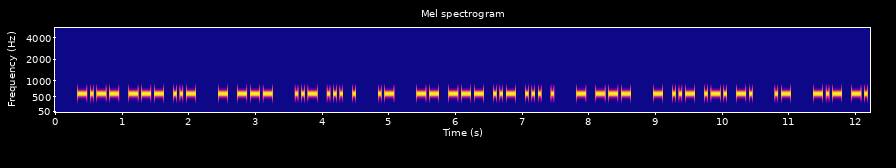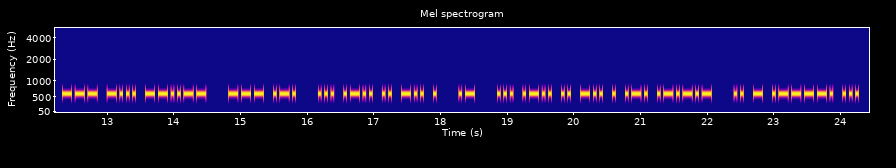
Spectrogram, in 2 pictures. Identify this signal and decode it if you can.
Morse code, heard as a keyed tone, about 25 wpm, 600 Hz. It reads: YOU TO USE A MOUSE TO TURN A KNOB, OR SLIDE A SLIDER. IT'S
